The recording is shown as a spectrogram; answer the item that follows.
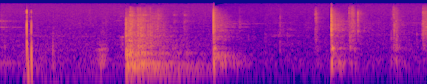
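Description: A basketball bouncing on a concrete driveway: sharp knocks about a second apart, with one louder bang about a second in that rings on briefly.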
